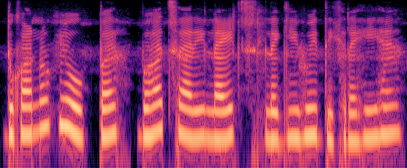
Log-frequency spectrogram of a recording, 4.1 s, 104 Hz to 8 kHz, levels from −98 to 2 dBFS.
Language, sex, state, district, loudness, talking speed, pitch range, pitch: Hindi, female, Uttar Pradesh, Lalitpur, -15 LUFS, 160 wpm, 230-255 Hz, 245 Hz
